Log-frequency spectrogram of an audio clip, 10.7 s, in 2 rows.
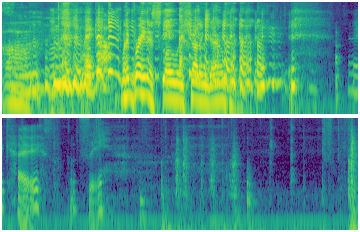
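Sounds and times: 
speech: 0.0s - 4.6s, 5.3s - 8.1s
laughter: 0.1s - 4.7s
tarot cards being shuffled: 9.3s - 10.6s.

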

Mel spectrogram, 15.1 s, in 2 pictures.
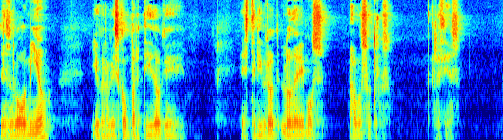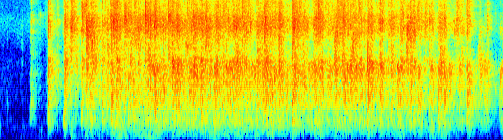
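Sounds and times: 
speech: 0.0s - 0.8s, 1.4s - 2.8s, 3.6s - 5.9s, 6.5s - 7.0s
audience applause: 8.0s - 15.0s.

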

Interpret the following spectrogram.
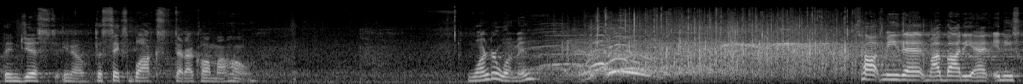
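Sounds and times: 
speech: 0.0s - 2.7s, 4.7s - 6.5s, 8.6s - 10.2s
crowd whooping and cheering: 5.4s - 8.6s
audience applause: 5.5s - 9.0s.

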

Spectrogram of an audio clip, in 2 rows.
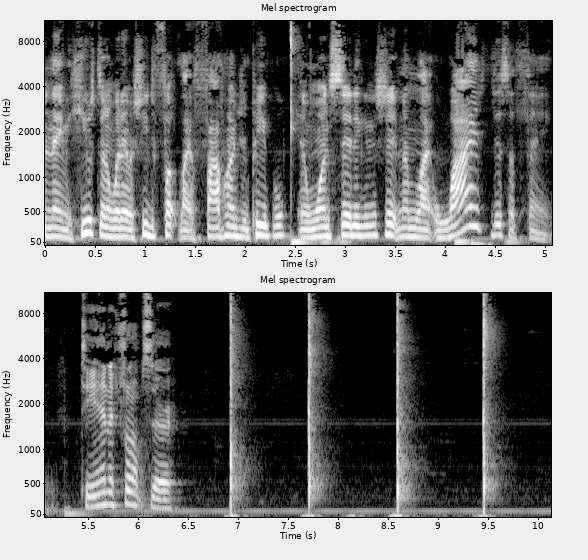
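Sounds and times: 
speech: 0.0s - 6.5s
low steady hum: 0.0s - 10.1s
hand claps: 6.9s - 9.8s.

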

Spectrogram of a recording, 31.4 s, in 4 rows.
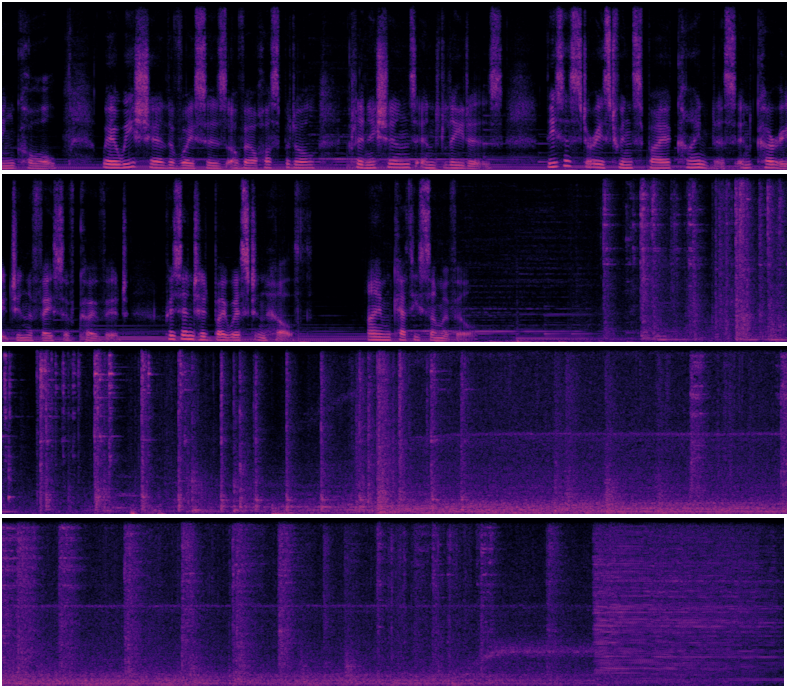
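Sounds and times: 
speech: 0.0s - 12.7s
hospital basement engine room machinery humming: 13.3s - 31.3s
hospital basement engine room machinery knocking and clicking: 13.9s - 29.3s.

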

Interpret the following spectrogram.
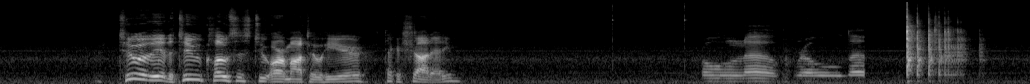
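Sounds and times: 
speech: 1.2s - 4.7s
dice rolled on a table during a tabletop role-playing session: 9.1s - 9.9s.

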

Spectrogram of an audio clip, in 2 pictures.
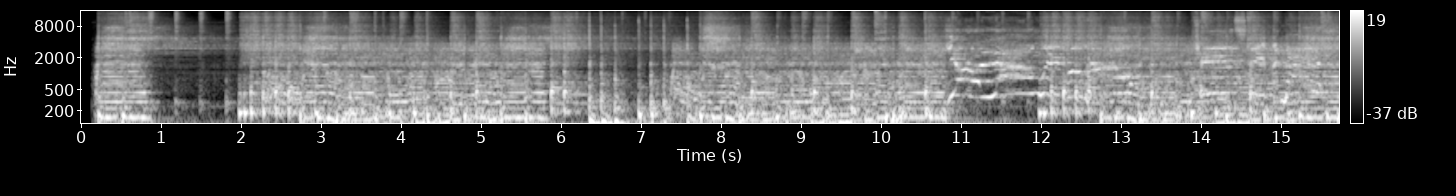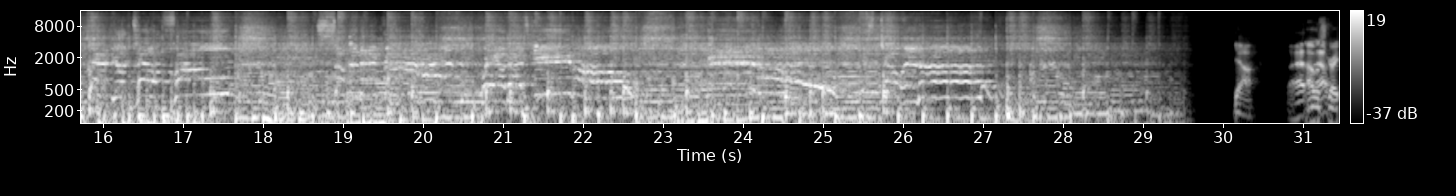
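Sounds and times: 
blues rock cover song: 0.2s - 29.6s
gritty wailing lead vocal: 10.7s - 27.2s.

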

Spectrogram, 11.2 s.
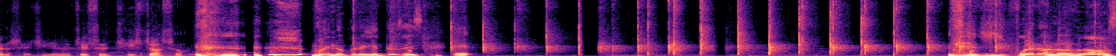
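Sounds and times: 
speech: 0.0s - 4.8s, 9.5s - 11.1s
laughter: 2.0s - 4.2s, 9.5s - 10.1s
audience clapping: 3.5s - 11.1s.

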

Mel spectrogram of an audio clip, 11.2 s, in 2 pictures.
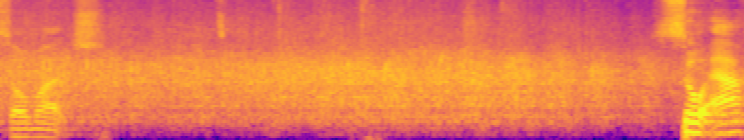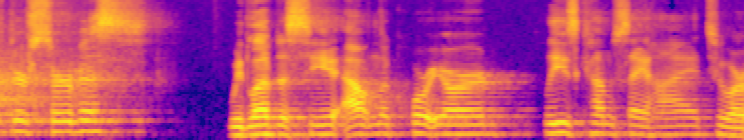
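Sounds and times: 
speech: 0.0s - 0.8s, 5.0s - 6.7s, 7.3s - 11.1s
audience applause: 0.0s - 5.8s.

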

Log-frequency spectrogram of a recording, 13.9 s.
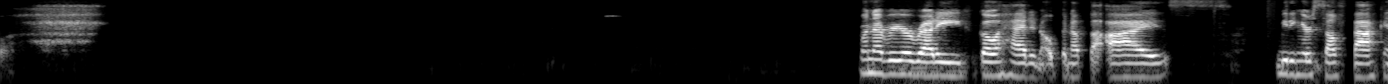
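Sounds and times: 
deep breath in through the nose and out through the mouth: 0.1s - 1.1s
speech: 8.6s - 12.0s, 12.8s - 13.8s.

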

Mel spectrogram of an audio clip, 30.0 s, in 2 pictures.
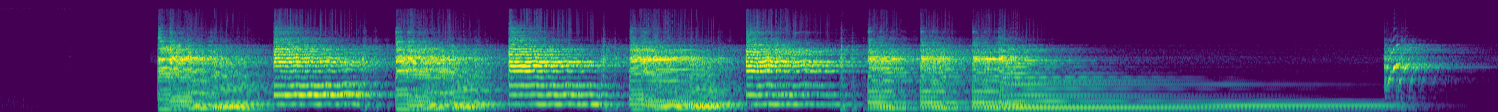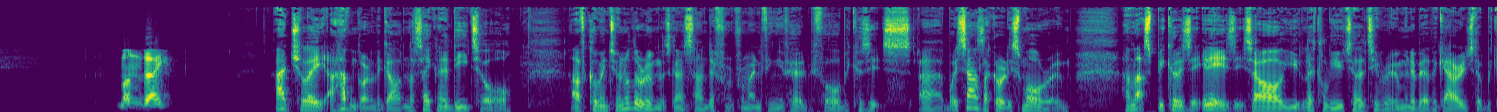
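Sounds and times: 
twangy electric guitar with chorus and echo effects: 1.6s - 15.0s
speech: 17.8s - 29.9s.

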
